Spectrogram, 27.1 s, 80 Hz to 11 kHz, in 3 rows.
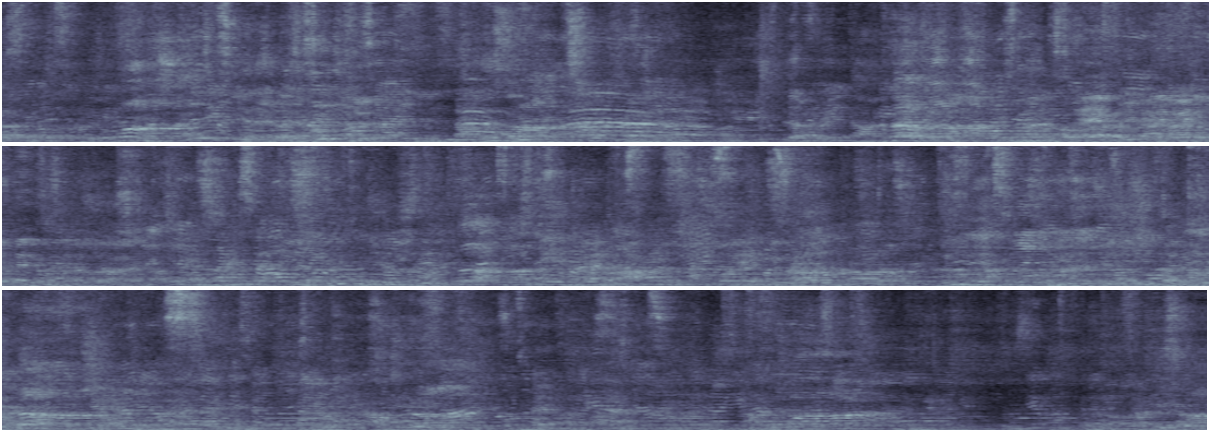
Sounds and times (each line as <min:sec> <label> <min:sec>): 0:00.0 bar people 0:27.1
